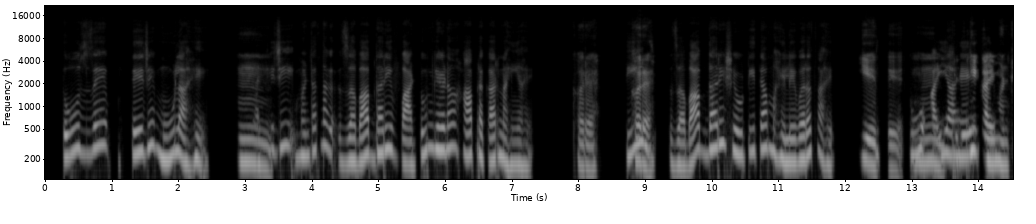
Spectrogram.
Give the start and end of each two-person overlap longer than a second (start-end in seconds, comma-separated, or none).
12.2-13.9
